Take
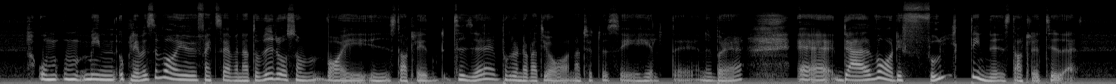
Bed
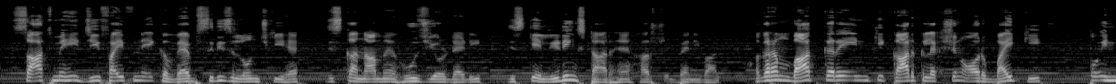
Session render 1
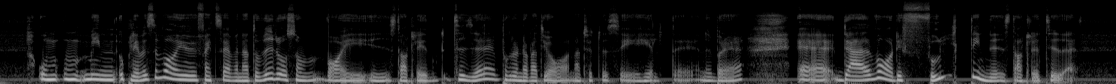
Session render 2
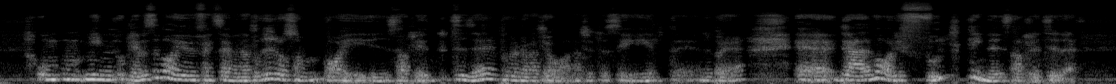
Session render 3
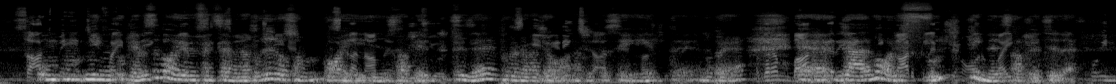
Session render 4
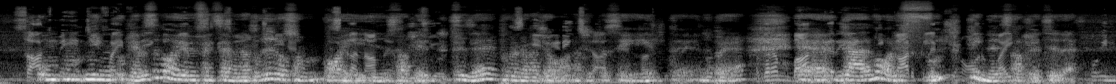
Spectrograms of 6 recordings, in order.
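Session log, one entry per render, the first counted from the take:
notches 50/100/150 Hz
phase scrambler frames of 0.1 s
add bed -15.5 dB
gain +11 dB; limiter -1 dBFS, peak gain reduction 1.5 dB

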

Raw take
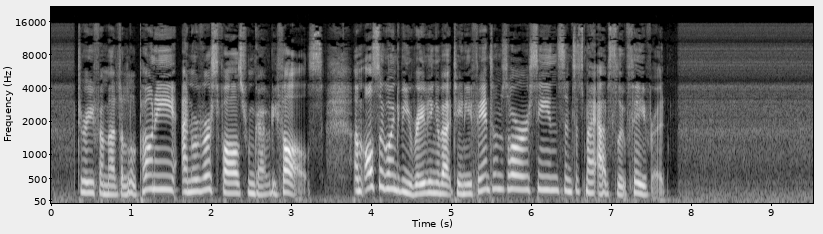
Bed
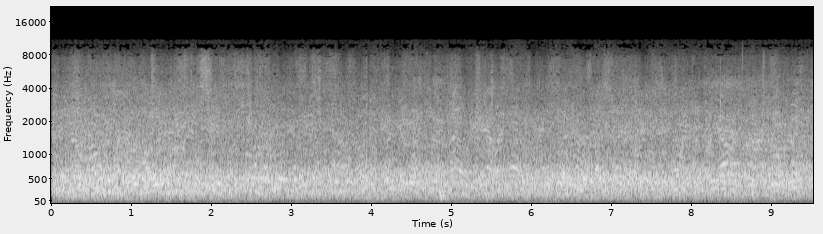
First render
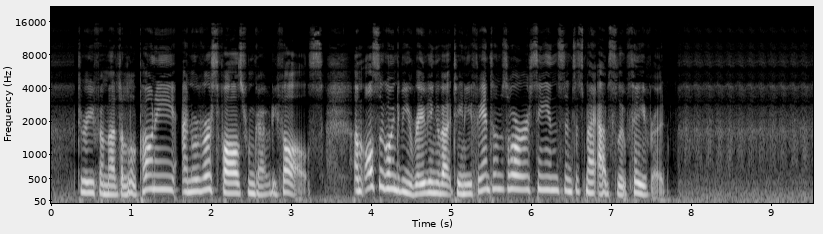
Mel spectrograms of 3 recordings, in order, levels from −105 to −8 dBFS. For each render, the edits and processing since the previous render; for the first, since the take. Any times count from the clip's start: running mean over 15 samples; rotary speaker horn 0.8 Hz, later 7.5 Hz, at 3.36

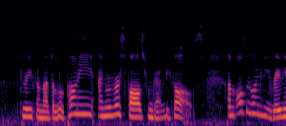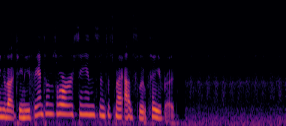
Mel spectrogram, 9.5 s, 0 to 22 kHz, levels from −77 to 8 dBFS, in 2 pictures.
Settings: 3.84–4.55 resonator 62 Hz, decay 0.18 s, mix 100%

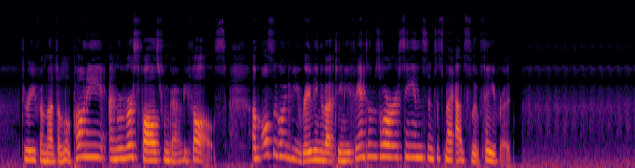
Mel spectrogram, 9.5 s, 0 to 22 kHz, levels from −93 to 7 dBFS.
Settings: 1.09–3.12 doubler 49 ms -11 dB; 4.78–6.38 doubler 49 ms -11 dB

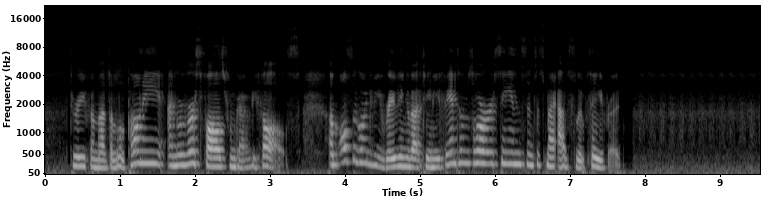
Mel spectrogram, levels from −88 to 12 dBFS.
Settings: high shelf 5400 Hz -11.5 dB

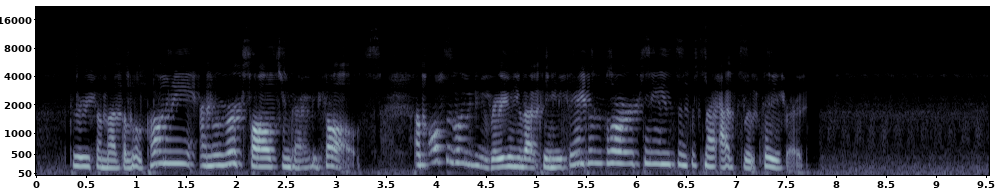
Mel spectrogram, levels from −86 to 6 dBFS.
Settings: bands offset in time lows, highs 60 ms, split 1700 Hz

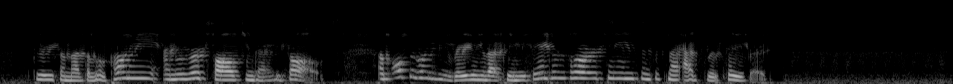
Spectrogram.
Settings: gain -2 dB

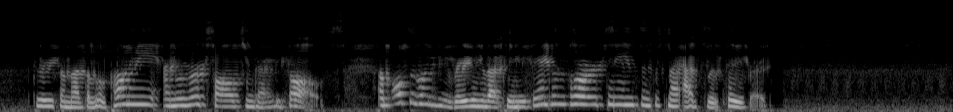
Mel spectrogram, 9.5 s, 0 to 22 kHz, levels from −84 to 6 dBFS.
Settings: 1.89–2.94 compressor, threshold -26 dBFS; 5.18–6.14 HPF 130 Hz 24 dB/oct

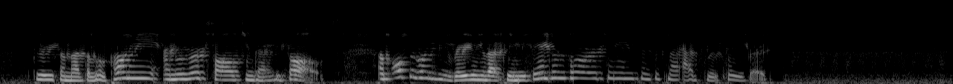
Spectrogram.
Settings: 5.73–7.52 compressor 4:1, threshold -37 dBFS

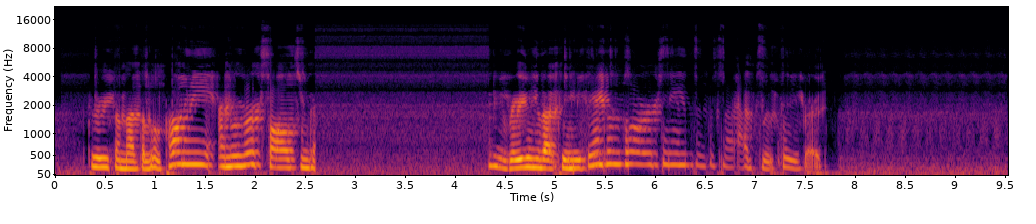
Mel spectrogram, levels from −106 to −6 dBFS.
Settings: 2.6–4.34 room tone; 6.3–6.9 compressor, threshold -45 dBFS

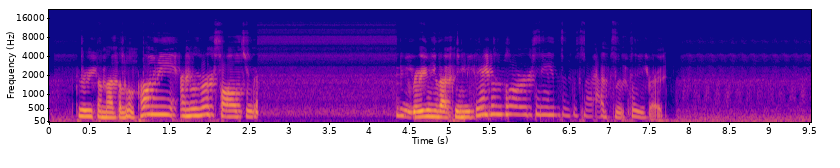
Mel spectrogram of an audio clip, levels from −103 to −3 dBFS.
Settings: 2.39–4.57 resonant low shelf 220 Hz -13 dB, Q 3; 5.1–5.8 air absorption 89 m

